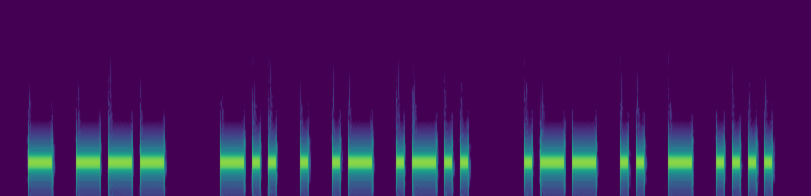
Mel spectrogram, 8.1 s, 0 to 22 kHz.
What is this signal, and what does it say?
Morse code, heard as a keyed tone, about 15 wpm, 700 Hz. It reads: TO DEAL WITH
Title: Speed-Racing - Sets of 3 Words 15wpm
